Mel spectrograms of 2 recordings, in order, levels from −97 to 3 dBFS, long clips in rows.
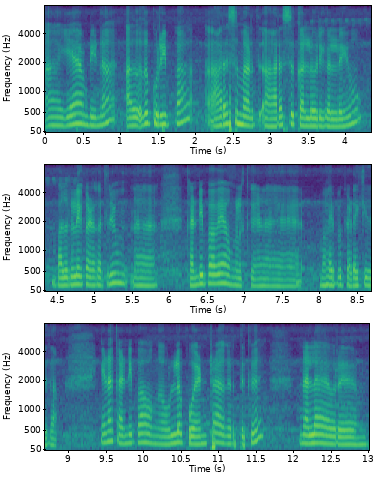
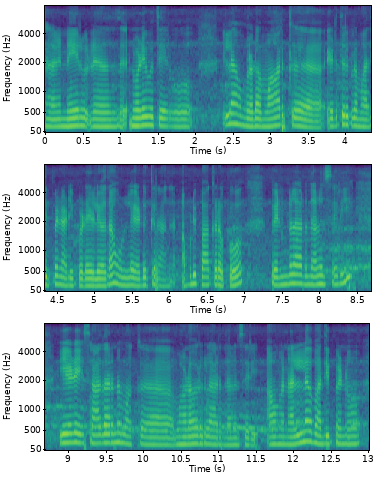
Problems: background sounds at intervals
